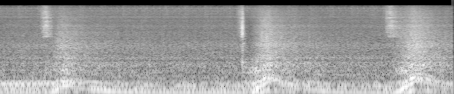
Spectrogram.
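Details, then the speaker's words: Cold start after fitting fresh filter: steady low idle with three clean blips rising and falling smoothly, no knocks or rattles; normal engine revving. "let's do a cold start on this thing just because i get my pipe on just to analyze the sound more accurately i think it sounds good"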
